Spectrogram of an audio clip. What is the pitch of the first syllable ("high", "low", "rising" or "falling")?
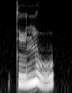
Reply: rising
